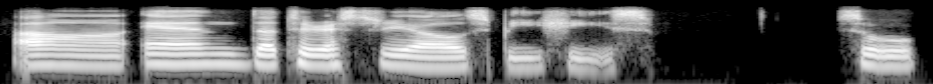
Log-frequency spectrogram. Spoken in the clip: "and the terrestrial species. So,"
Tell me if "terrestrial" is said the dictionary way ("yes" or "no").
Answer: yes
